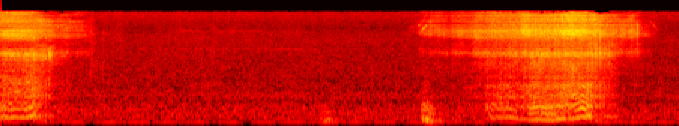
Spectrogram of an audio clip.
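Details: Two rough, rattling snoring breaths several seconds apart, with a steady hum in the room; snoring.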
